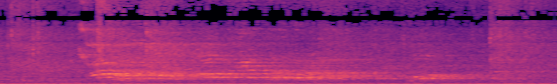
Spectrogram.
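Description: Young women call out briefly in a large echoing hall.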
